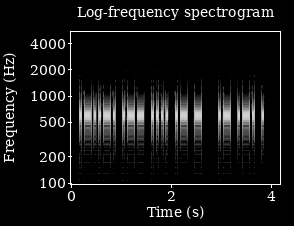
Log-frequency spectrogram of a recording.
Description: Morse code, heard as a keyed tone, about 25 wpm, 600 Hz. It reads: "WHAT ARE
